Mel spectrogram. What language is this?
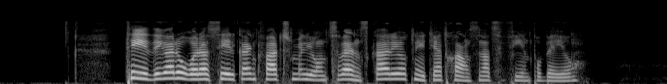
Swedish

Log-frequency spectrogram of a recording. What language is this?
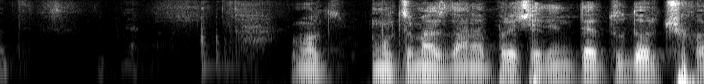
Romanian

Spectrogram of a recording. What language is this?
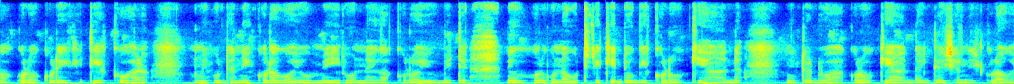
Kikuyu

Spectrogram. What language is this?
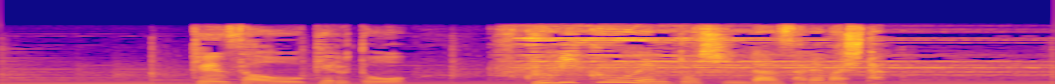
Japanese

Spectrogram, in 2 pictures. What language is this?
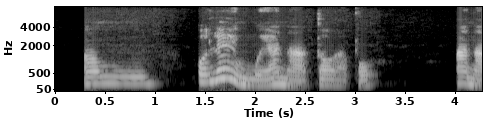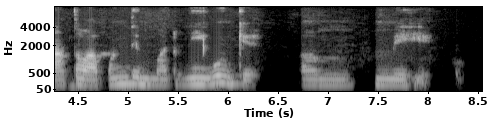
Igbo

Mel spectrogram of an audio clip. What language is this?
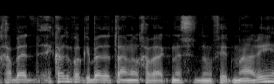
Hebrew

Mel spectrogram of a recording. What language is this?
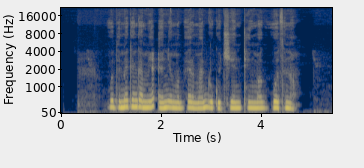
Luo (Kenya and Tanzania)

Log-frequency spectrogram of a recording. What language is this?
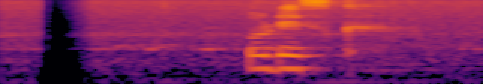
Sinhala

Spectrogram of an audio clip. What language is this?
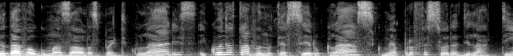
Portuguese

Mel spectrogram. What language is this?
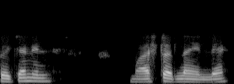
Konkani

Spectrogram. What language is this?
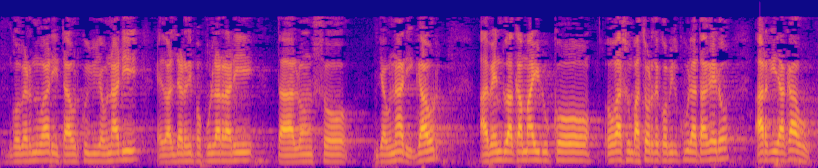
Basque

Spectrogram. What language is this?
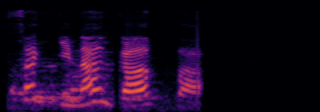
Japanese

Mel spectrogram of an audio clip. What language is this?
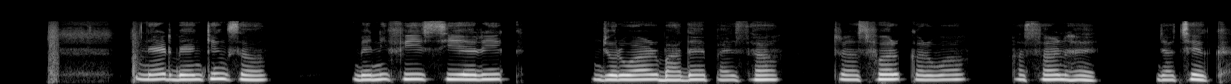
Magahi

